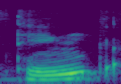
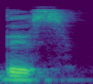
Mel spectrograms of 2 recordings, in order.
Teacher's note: In these sounds, the tip of the tongue is placed against the upper front teeth, creating a unique airflow pattern.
